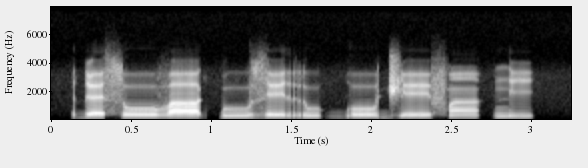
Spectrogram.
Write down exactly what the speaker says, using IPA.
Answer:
ɗɛ˦soː˦ βaː˨k͡puː˦ ze˦ruː˦ɡ͡boː˦˨ d͡ʒeː˦ fã˨ | ni˨

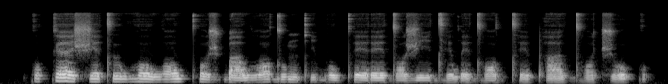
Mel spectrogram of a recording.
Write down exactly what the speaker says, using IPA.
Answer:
kokɛ ʃetʰɯwɦo wɔw pʰoʒɓaw lɔduŋ pʰibowpʰeɾe dɔʒi dʱewɾedʱɔd tʰepʰal dʱɔt͡ʃok

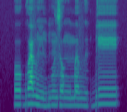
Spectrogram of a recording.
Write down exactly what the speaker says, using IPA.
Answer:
o˧ɡʷa˦vĩ˨ bũ˧zo˧ŋ mə˧ vɨ˨ɡ͡beː˦

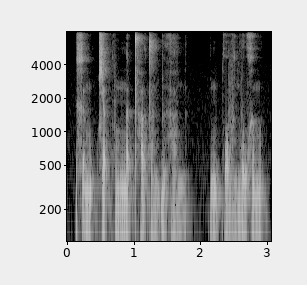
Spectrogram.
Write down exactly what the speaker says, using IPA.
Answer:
xɛ̰˧˨mə˨˩p̚ t͡ɕa˨˩t̚ fə˧mna˨˩t̚ t̪ʰa̰˧˨wt̪a̤˨˩nɓɨ˨˦ha̤˨˩n | nə˨˩t̚fɔ˧və̤˨˩n və˧wxə˨˦m

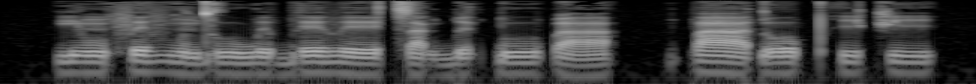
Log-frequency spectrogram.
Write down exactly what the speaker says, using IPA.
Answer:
jũ˨ fe˦vũ˨duː˨ wɪ˨beː˦βeː˨t͡sa˨ ɡ͡bɛ˦k͡puː˦ɓa˨˦ | paː˦˨ ɗoː˦pʰi˦t͡ʃi˦

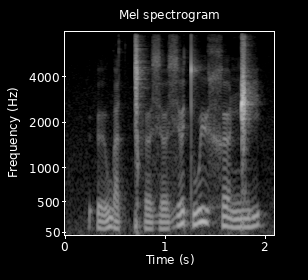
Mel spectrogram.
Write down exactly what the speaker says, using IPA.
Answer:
ʔø˨˩˦ wa˨tǀʰœ˨ zœ˨ zø˧˥˧twy˥˧ xœ˥˧ ŋ͡ǁi˧˥

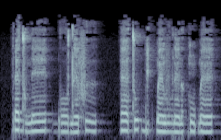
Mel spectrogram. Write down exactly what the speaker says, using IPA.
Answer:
ɾɛ˦du˨neː˦ | ɡ͡boː˨dɛ̃˨fɨ˦˨ | ɛ˦˨tu˦ɡ͡bi˨ k͡pɛ̃˧vu˨ɾɛ̃˨ ɾə˧kũ˧ɓɛ̃˧

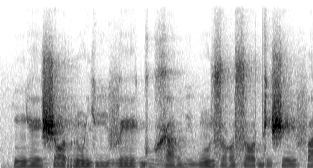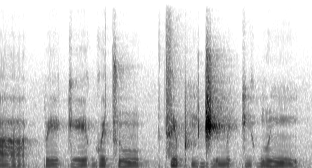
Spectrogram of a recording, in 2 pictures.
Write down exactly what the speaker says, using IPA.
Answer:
ɲeː˨ʃɔ˦˨rũ˦jiː˦ veː˦ɡu˨ɣa˨βi˨ βũ˦zɔ˨˦zɔ˦ di˦ʃeː˦fa˦˨ | peː˨keː˨˦ɡʷe˦t͡sũ˦ | t͡se˦pʰi˨ d͡ʒi˨me˦ ki˦ ɡʷĩ˦˨

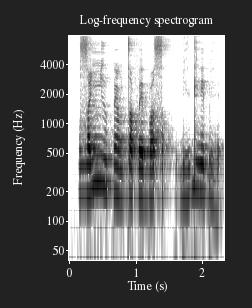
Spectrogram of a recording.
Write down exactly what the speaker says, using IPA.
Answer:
zˤə ɲɯpɛ̃ɡ tˤəfɛbəsˤ | ɗe̤ɖʱeɓɛ̤

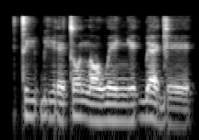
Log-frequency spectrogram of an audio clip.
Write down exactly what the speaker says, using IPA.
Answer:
ti˨ɓi˨ ɾɪ˨to˦ nɔ˨we˨ɲe˨˦ɡ͡bɛ˦˨ ɡeː˨

